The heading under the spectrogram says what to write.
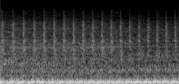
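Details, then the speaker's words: Ford van engine revived after a fire, idling with oil pressure: a sharp, regular knock about six times a second over the rumble. Owner wonders if it is a loose converter. Knock at idle. "uh i mean that knocking sound is it a loose converter or something maybe"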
